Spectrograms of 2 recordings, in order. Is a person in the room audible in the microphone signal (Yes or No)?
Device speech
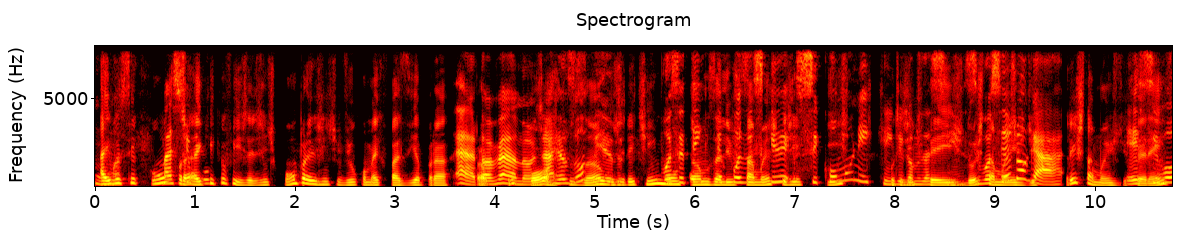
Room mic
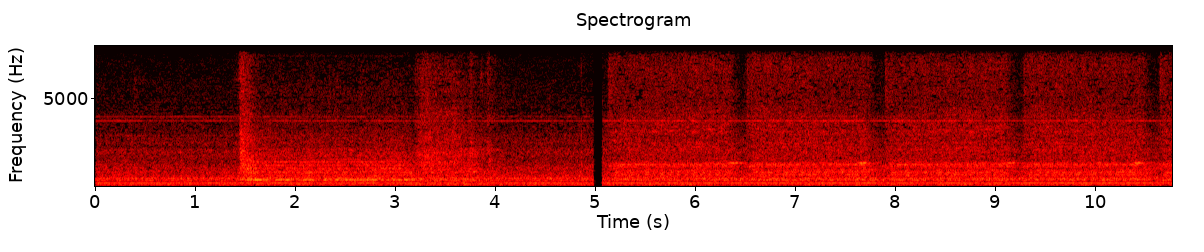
No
